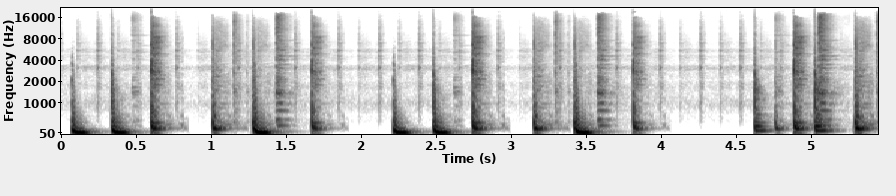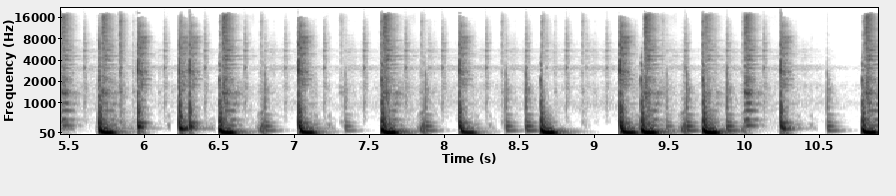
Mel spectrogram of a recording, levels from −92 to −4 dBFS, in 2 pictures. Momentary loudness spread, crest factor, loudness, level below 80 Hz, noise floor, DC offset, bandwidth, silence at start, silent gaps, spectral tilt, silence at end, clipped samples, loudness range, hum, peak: 11 LU; 14 dB; -16 LUFS; -16 dBFS; -54 dBFS; under 0.1%; 18.5 kHz; 0.05 s; none; -6.5 dB/octave; 0 s; under 0.1%; 2 LU; none; 0 dBFS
